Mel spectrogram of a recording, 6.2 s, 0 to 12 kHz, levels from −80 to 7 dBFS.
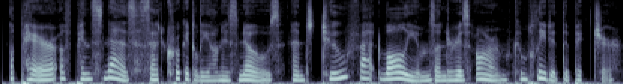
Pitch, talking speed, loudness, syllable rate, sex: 200 Hz, 190 wpm, -17 LUFS, 5.2 syllables/s, female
